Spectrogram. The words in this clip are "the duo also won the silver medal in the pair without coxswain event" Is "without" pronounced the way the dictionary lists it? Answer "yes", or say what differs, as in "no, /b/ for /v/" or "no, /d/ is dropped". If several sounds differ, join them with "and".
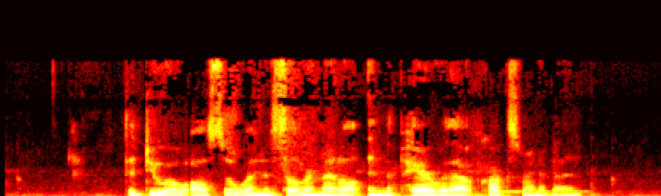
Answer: yes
